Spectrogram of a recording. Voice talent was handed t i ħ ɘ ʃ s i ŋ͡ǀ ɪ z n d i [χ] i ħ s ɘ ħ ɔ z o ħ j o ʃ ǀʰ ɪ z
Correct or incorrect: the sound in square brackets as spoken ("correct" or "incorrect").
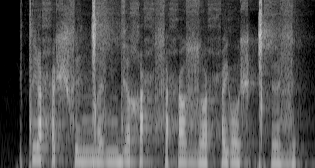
correct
